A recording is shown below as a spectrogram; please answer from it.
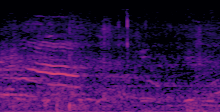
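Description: Faint, echoing ambience of a large sports hall: distant voices, with a short high-pitched cry falling in pitch about half a second in.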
